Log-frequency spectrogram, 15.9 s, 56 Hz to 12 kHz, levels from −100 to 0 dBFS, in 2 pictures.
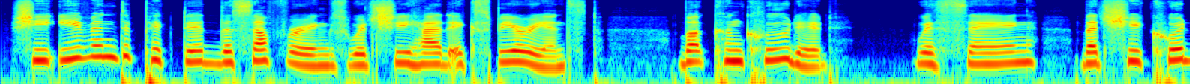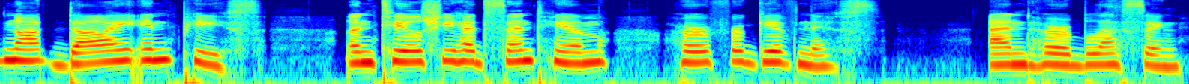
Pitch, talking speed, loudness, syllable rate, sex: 220 Hz, 115 wpm, -18 LUFS, 3.6 syllables/s, female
